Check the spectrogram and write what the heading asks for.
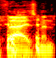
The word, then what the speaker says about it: Theismann: the legend the man it rhymes with Heisman he's Joe thyman thanks Joe thanks byebye and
